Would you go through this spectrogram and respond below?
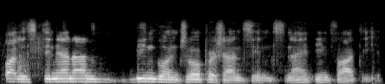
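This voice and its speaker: A man's voice: mid-range voice, flat delivery, normal speed, a little mellow, dry recording. Emphatic Jamaican man lecturing, dull sound. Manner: emphatic, rhetorical questions, repeats himself. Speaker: class teacher. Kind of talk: lecture in a scripture class.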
